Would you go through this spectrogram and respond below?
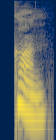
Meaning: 1. male pig 2. male boar (wild boar) 3. male (of dogs or other domestic animals not larger than a pig) 4. hunk, stud (a man with a sexual life more active than usual)
- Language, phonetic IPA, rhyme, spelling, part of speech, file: Hungarian, [ˈkɒn], -ɒn, kan, noun, Hu-kan.ogg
